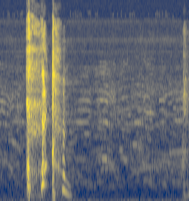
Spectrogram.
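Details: A short coughing fit of about three sharp, harsh coughs, then a brief voiced trailing sound and quiet room noise, from a woman speaking at a political rally; cough.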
